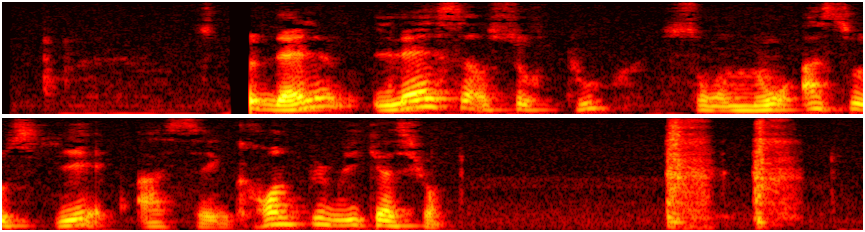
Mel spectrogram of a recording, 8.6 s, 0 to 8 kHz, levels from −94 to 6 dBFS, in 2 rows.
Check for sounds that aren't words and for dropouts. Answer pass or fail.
fail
